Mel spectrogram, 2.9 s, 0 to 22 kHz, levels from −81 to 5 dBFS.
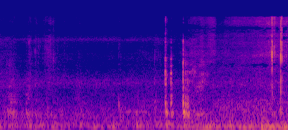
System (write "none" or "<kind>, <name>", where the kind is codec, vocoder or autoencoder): vocoder, BigVGAN v2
